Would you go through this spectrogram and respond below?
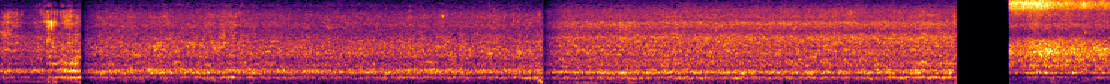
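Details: Asian honey bee (Apis cerana) colony nesting in a hollow log, disturbed while being moved after its combs were removed: a steady, dense humming drone with low tonal bands, two brief knocks and a short break near the end.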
